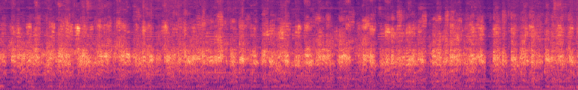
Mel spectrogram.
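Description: Dense, continuous quacking from many ducks at once, loud and close, a raucous chatter with no pauses.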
